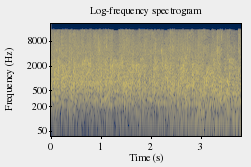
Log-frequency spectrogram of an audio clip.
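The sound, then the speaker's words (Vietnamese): An audience at a Buddhist retreat breaks into applause: a thick, unbroken wash of clapping that holds at a steady, fairly loud level for nearly four seconds, with no talk over it. “Phật tử bên Úc đưa tay lên, xin cho Phật tử bên Úc cho một tràng pháo tay.”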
